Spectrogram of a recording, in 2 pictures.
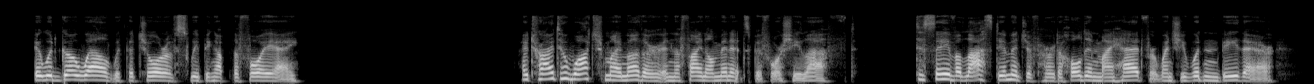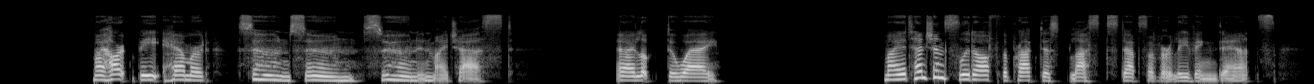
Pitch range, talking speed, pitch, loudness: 165-210 Hz, 155 wpm, 190 Hz, -16 LUFS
